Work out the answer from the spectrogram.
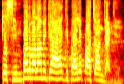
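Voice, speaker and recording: A man's voice: extremely high pitch, very animated, fairly quick. A man teaching English grammar as a lecture, explaining step by step and asking and answering his own questions. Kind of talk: classroom lecture.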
